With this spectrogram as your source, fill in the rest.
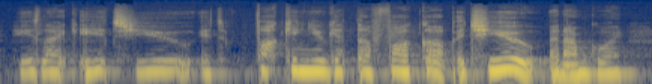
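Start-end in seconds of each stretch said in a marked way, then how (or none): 0.5-3.6 mild, insistent, urgent yell, reined in. Retelling a brother's reaction when the award was announced: imitating brother screaming. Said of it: "my brother, like, screaming".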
